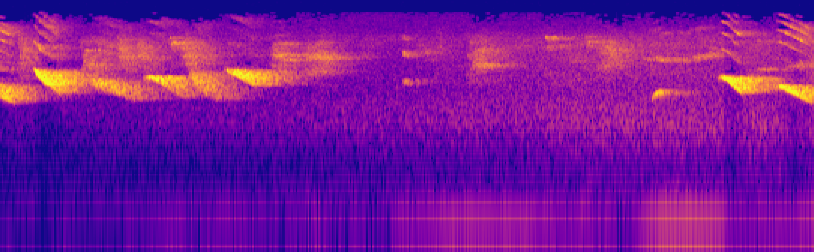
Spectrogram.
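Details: Green-winged saltator known as Pantera Negra delivering a series of four or five clear downward-slurred whistled notes, then a softer gap and a fresh run of descending whistles, over a low steady rumble.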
